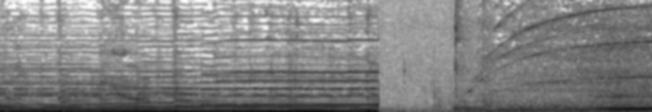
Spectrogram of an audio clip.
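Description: A vacuum cleaner drones loudly and steadily, its motor whine briefly dropping and shifting pitch partway through before revving back up. No one speaks.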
